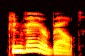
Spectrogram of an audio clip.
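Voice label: "conveyor belt", American English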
